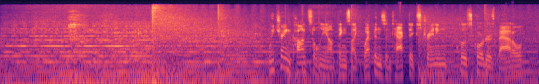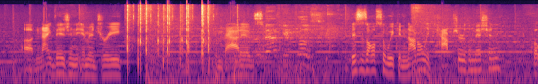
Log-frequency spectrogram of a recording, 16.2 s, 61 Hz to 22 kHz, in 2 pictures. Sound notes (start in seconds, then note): 0.1 dramatic music; 9.9 guns firing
